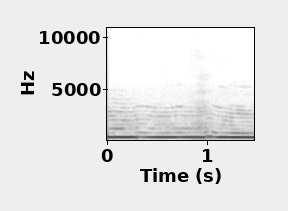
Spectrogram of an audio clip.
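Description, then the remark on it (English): A loud stomach growl drawn out into one long, steady whining tone, almost like a howl or moan, lasting over a second with no one speaking. “Oh, sorry. That was... my stomach.”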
